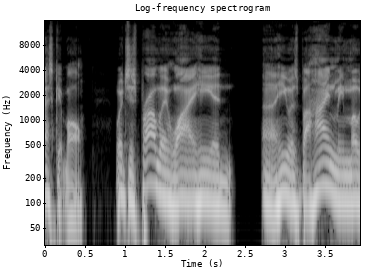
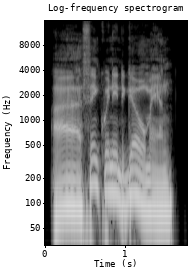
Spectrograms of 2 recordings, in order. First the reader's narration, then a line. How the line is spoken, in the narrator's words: said in a shaky voice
